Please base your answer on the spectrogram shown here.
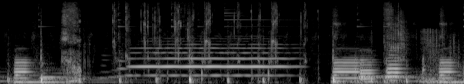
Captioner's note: chewing Sound; chomp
